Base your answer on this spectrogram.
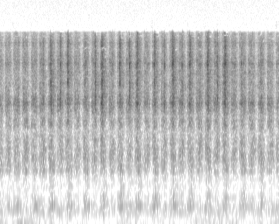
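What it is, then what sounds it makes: Scratch-art paper being scratched. A stylus scratches the yellow ornament area of a spiral scratch-art pad, a flat, thin coated sheet over colored paper, while the other hand steadies the page. Repeated short, dry scratch strokes come in a quick, fairly steady rhythm. Each stroke is a bright, high, raspy hiss with little low end, and it stops almost as soon as the stroke ends.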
